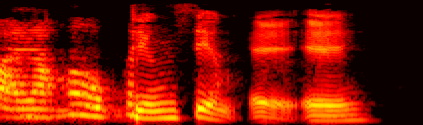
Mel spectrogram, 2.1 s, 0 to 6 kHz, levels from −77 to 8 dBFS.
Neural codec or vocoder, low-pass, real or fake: none; 5.4 kHz; real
